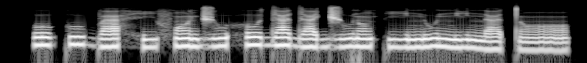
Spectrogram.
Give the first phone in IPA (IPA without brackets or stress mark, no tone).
o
